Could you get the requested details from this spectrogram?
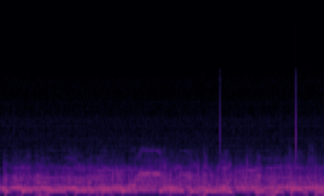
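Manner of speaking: high, loud, punchy promo read; bright hyped show-host outro; TV announcer read. Acted. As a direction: sell the break like a network announcer.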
